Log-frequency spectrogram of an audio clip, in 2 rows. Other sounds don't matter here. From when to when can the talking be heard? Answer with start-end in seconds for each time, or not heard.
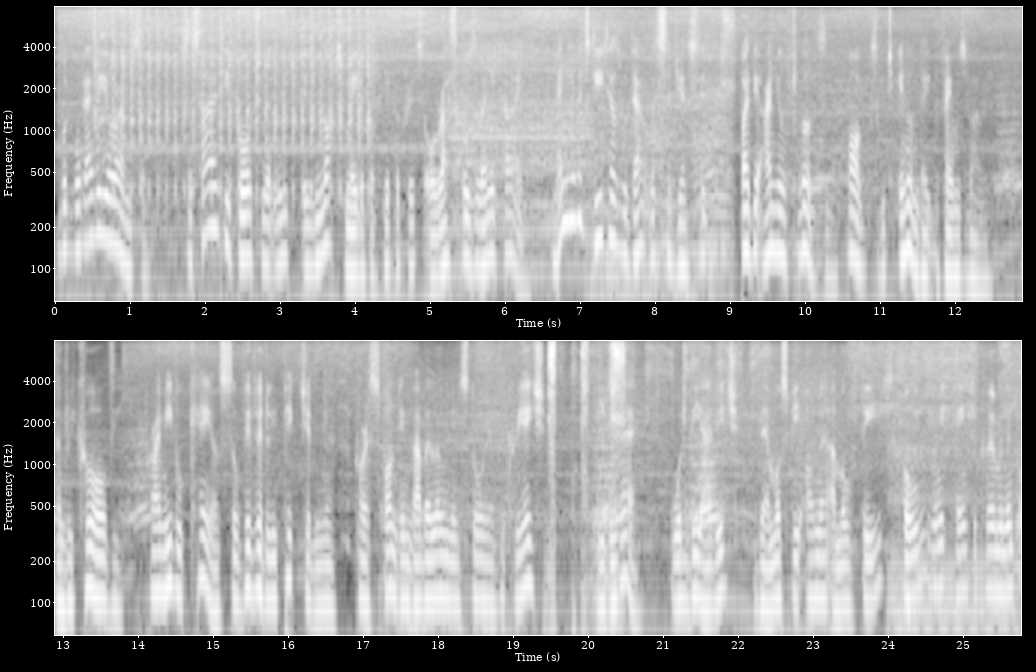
0.0-25.7.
